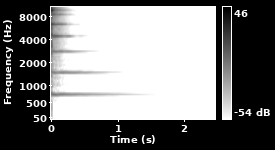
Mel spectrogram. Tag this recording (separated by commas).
Glass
